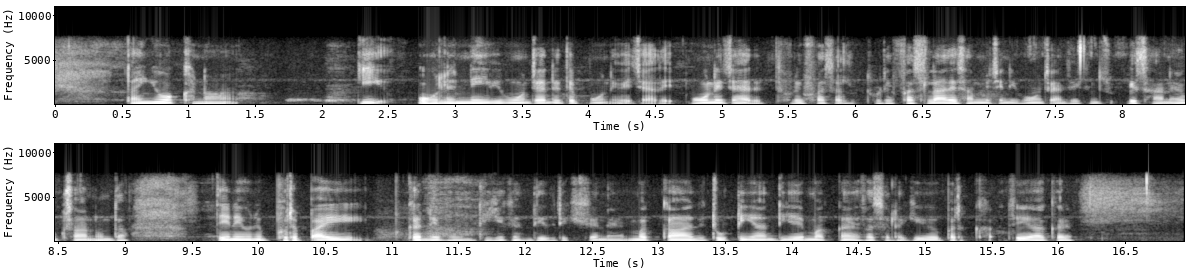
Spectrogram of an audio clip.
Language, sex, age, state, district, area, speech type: Dogri, male, 18-30, Jammu and Kashmir, Kathua, rural, spontaneous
